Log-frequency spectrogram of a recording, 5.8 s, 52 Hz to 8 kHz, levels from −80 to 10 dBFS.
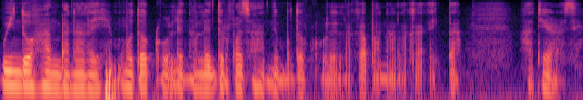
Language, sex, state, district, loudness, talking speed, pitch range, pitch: Nagamese, male, Nagaland, Kohima, -19 LUFS, 195 wpm, 95-110 Hz, 105 Hz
